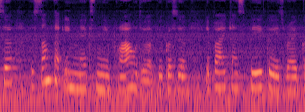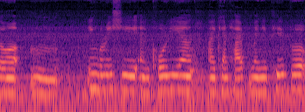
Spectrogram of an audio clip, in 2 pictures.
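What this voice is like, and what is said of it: Korean accent in English. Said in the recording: “when I even I speak English, there is my Korean accent ... Some people can recognize it without introduced by myself, because of my accent”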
